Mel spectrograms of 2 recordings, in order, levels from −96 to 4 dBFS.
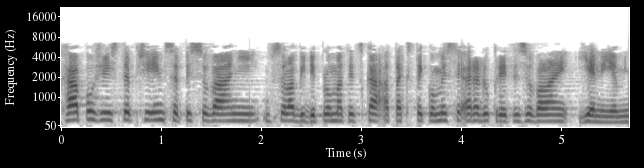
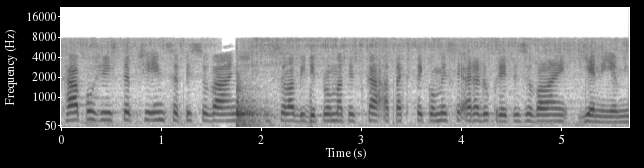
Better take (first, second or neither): first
